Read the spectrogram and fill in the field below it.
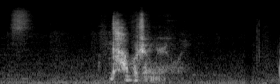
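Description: A second young woman answers quietly, close by.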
